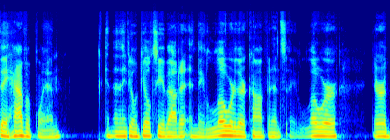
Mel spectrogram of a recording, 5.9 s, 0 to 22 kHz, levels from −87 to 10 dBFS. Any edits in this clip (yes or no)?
yes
